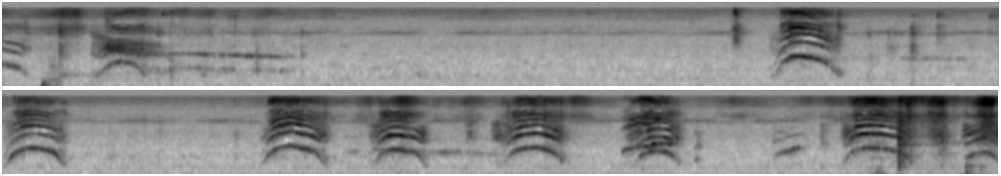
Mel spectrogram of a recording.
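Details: Two weeks old kittens at milk time give evenly spaced, rising-falling mews, roughly one every second or so in the second half, after a quieter opening with soft low cries.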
